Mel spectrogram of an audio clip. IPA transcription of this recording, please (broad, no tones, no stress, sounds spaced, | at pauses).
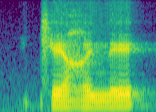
c e ʁ i n e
